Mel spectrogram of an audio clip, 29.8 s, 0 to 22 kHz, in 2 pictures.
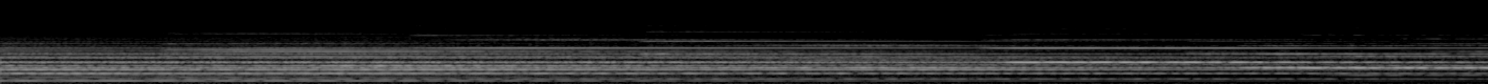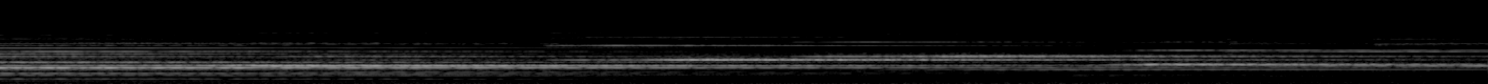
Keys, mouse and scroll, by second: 7.2 click, 9.4 n, 11.0 click, 11.9 shift+click, 12.7 click, 13.6 shift+click, 19.0 e, 25.0 click, 27.6 s.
